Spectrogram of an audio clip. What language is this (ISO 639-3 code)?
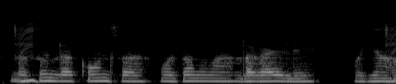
hne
